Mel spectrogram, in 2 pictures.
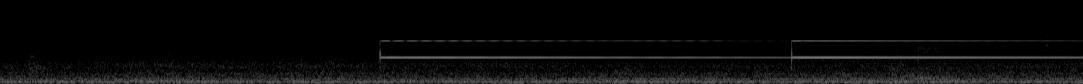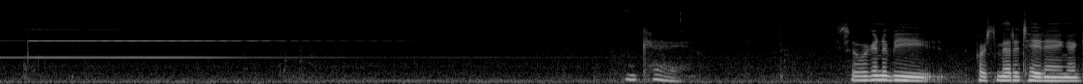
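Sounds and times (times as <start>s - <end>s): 
meditation gong ringing: 3.8s - 17.3s
speech: 17.1s - 17.8s, 19.3s - 21.6s.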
